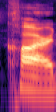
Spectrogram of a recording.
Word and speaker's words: Kerr: It's Carr, Deborah Carr. – I always do this. Yeah. Yes. – Yeah. It's fine. It's spelled that way.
